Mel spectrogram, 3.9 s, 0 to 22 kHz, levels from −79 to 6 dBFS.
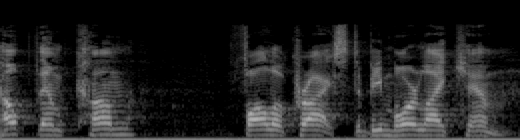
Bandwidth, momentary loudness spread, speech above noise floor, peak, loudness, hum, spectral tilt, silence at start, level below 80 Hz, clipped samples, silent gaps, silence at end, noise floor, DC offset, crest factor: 11 kHz; 6 LU; 31 dB; -10 dBFS; -29 LUFS; none; -2.5 dB/octave; 0 s; -62 dBFS; under 0.1%; none; 0.1 s; -61 dBFS; 1%; 20 dB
